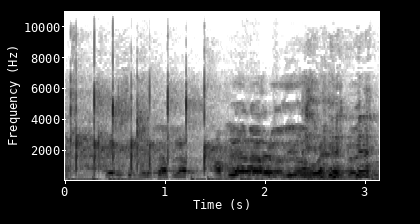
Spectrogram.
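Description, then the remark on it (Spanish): A woman claps by herself about seven times in a quick, steady rhythm, sharp and fairly loud, then the clapping gives way to lively talking with a hint of laughter. “Ella solita ellas aplaude”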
